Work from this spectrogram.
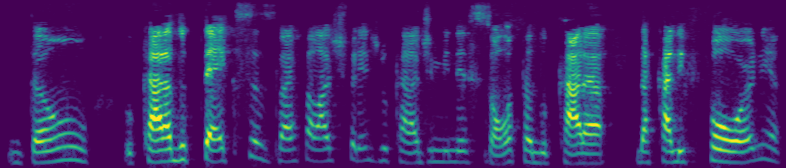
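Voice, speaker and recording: A woman's voice: medium pitch, steady tone, moderate pace, dry recording, muffled recording. A Brazilian woman with a Brazilian Portuguese accent, an English teacher chatting animatedly with a guest and using lots of tag questions. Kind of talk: casual conversation.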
